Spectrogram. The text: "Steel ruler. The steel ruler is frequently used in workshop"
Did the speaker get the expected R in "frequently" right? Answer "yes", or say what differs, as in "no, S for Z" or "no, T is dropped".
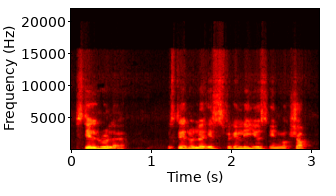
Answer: no, R is dropped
